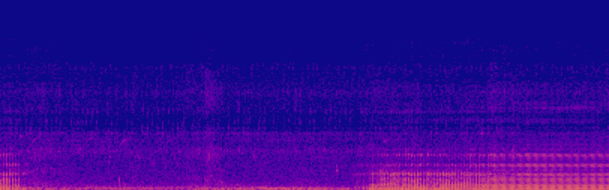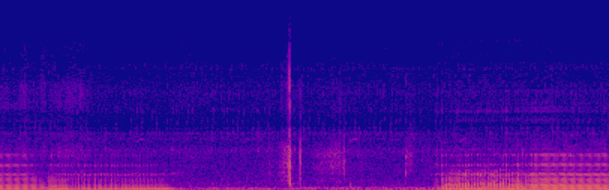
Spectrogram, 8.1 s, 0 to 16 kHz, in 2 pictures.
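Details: Dreaming Shire horse snoring, with long harsh low snores of about two seconds, from 2.4 to 5.2 seconds and again from 7 seconds, plus a short sharp click near 6 seconds.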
